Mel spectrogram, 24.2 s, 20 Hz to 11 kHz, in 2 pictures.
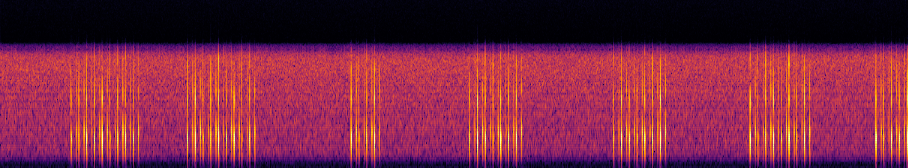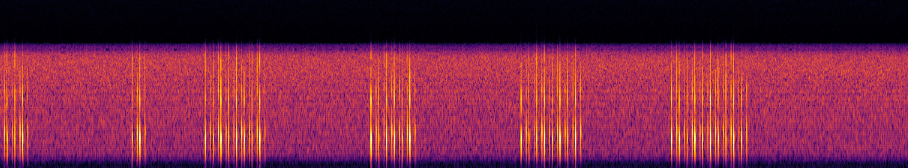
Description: Pulse dialling, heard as clicks on a phone line, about 10 pulses a second, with phone line noise. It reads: 9 9 4 7 7 8 8 2 8 6 8 0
